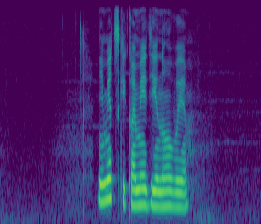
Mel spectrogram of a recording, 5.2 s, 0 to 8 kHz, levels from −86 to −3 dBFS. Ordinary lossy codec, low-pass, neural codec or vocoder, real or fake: none; 7.2 kHz; none; real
